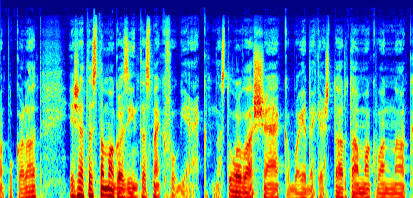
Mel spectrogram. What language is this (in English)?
Hungarian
